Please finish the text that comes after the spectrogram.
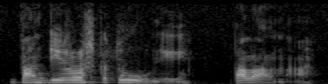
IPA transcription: pɑntiː roskɑt uːniː pɑlɑmɑː

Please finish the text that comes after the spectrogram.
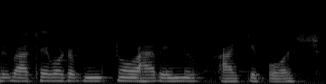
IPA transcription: hyʋæt heʋoset m̩ nyt n oː hæʋinːy kɑikːi pois

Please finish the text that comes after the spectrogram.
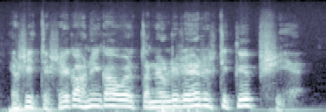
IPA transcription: jɑ sitːes sekɑh niŋ kɑuwɑ jotːɑ ne oli rehĕristik kypsiæ

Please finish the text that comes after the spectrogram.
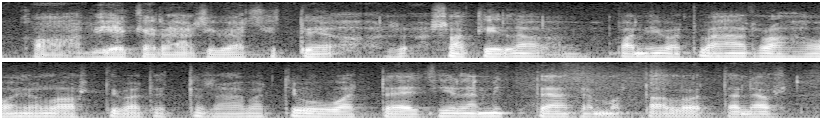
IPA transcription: kɑhʋie keræsiʋæt sitːe ɑ sɑkilːɑ pɑniʋɑt ʋæhær rɑhːoː jolːɑ ostiʋɑt etːæ sɑeʋɑt juːwːɑ etːæ ei sielæ mitːeæn semːostɑ olːu etːæ ne os

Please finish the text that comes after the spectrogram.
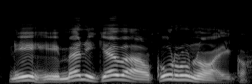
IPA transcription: niːhiːm meni keʋæːl kurun ɑikɑ

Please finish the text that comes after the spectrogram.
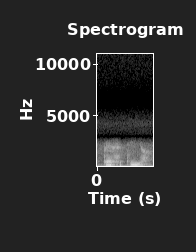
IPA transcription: pesthiˑj jɑ

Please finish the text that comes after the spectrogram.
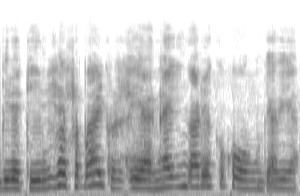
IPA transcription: piretːiːn isosːɑ pɑikosːɑ siælæ minækiŋ kɑrjɑkːokouluŋ kæʋi jɑ

